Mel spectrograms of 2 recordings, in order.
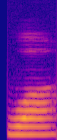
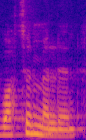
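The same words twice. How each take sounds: First: "Watermelon" in four separate syllables with pauses; broken into syllables. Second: Said in the usual way. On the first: Shown as a demonstration. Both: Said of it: "separated into four parts".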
